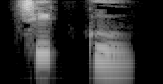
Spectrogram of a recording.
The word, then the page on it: ಚಿಕ್ಕು: Kannada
